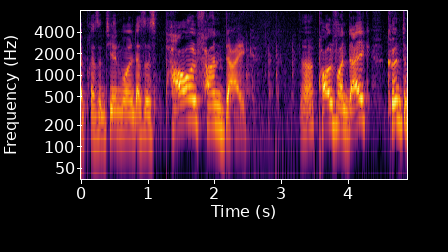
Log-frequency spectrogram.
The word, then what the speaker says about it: Van Dijk: Paul van Dijk, ja, habe ich auch schon mal gehört. Mhm. Aber ich würde jetzt auch von Dijk sagen. Van Dijk. Ja. So holländisch ausgesprochen.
